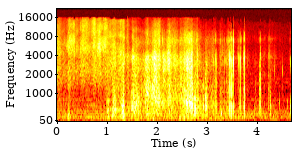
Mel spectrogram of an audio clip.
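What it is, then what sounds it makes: Leather glove rubbing a silicone ear. A gloved fist in a black perforated leather glove kneads and rubs a white silicone ear on a binaural microphone. Close, continuous bright crinkling and rubbing fills the first three seconds, then breaks into sparser, short scratchy squeaks and taps.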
